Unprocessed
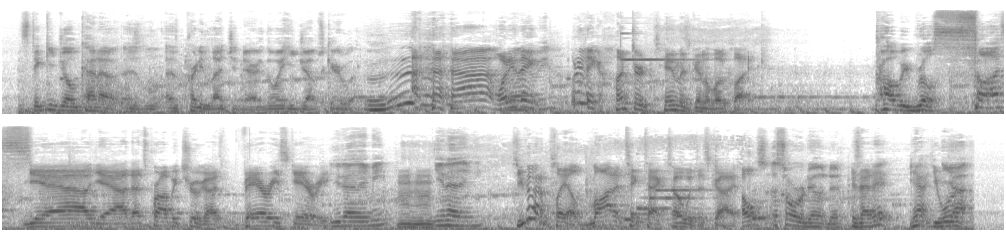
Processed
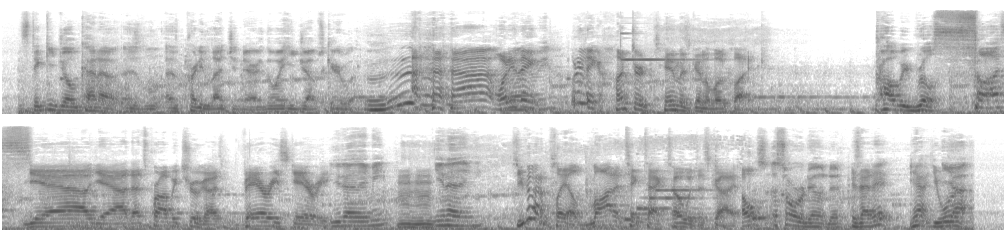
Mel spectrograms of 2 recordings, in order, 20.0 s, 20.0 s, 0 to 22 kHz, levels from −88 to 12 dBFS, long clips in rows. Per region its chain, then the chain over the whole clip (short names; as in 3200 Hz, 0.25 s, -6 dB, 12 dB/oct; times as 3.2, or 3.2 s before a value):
12.07–13.18 LPF 7300 Hz + high shelf 4600 Hz +5.5 dB
whole clip: dry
